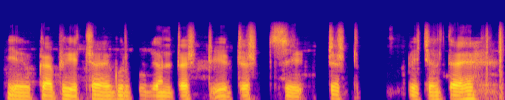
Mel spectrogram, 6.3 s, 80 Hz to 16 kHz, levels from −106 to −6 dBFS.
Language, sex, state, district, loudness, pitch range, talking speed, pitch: Hindi, male, Uttar Pradesh, Deoria, -19 LUFS, 100-110 Hz, 125 wpm, 105 Hz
